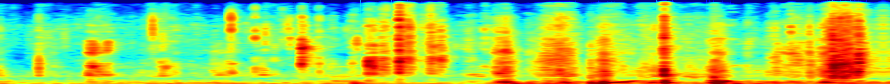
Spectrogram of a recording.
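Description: A person chewing and crunching food: faint, irregular small crunches and mouth sounds, with a louder crunch near the end.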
